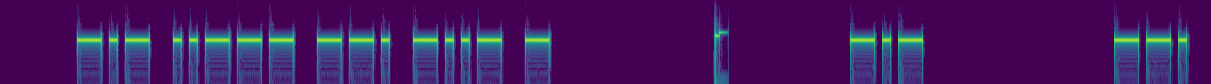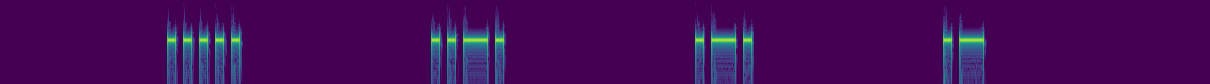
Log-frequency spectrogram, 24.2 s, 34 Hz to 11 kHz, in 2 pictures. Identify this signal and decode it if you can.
Morse code, heard as a keyed tone, about 15 wpm, spaced as for 6 wpm, 700 Hz. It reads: K2GXT KG5FRA
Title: USA Call Signs - 8x Character Spacing - 15wpm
